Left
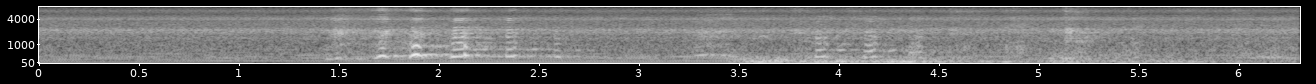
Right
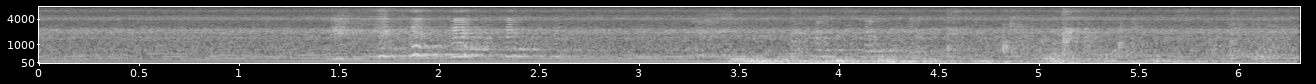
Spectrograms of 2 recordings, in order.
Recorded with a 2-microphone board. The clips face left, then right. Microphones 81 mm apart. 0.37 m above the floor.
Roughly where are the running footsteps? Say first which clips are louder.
Right 4 dB; right.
